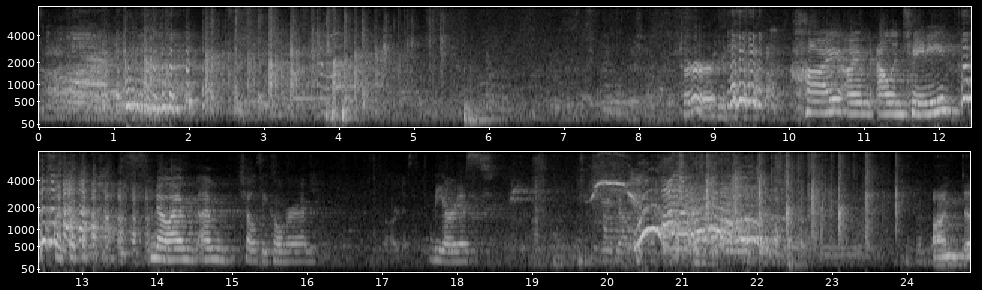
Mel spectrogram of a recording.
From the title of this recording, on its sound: Live at Ohayocon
